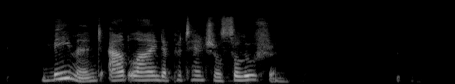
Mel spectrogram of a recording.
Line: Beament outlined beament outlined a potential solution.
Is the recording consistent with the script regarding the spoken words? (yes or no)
no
